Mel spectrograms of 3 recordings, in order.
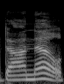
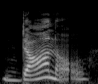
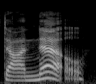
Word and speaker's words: Donnell: morning connected with the Donell children Clarice almyra told me that you pronounced our name Donal now miss shely the correct pronunciation of our name is Donell Accent on the last syllable I hope you remember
